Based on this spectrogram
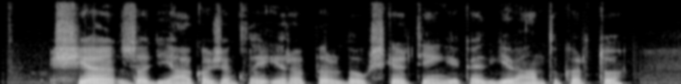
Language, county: Lithuanian, Klaipėda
